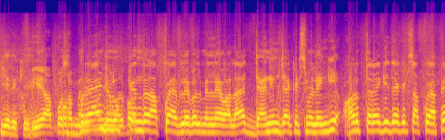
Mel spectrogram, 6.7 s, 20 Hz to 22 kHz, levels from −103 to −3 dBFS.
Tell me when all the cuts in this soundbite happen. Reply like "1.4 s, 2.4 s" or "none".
none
